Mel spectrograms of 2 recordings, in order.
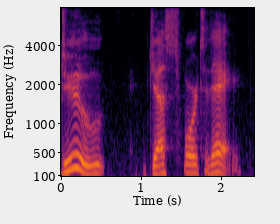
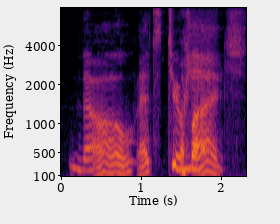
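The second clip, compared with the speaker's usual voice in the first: mock weepy, very slow, tearful voice; 4 semitones higher than usual. Retelling a tearful reply to an inner voice: imitating own past crying. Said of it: "said back to the voice crying".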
